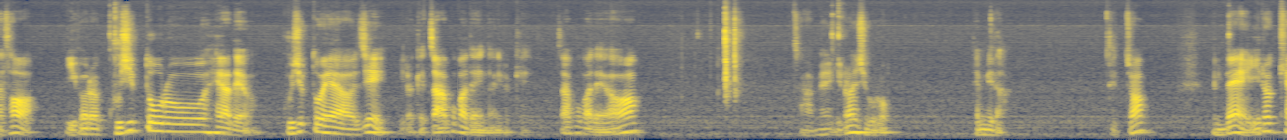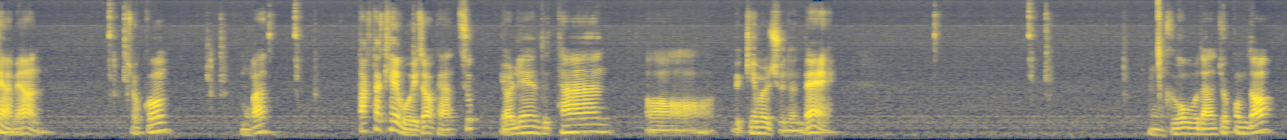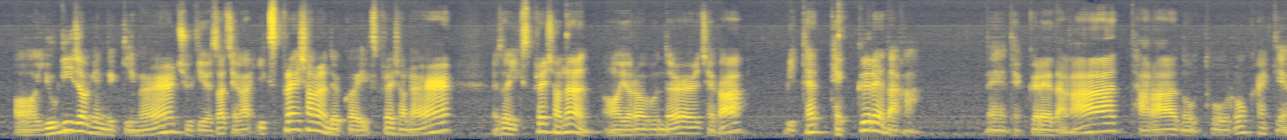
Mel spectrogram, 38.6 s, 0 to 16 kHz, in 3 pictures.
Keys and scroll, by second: 6.5-7.4 typing, 14.1 space, 24.1 space.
